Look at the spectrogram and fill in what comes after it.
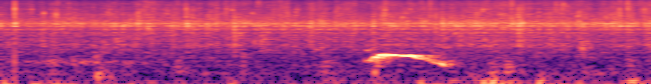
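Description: Chicken frying in oil in a pan on a gas burner, sizzling steadily with fine crackles. A brief pitched sound stands out about three seconds in.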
